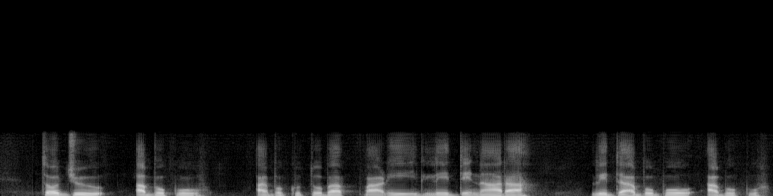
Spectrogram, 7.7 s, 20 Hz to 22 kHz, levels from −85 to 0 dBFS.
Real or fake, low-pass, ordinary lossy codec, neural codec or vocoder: fake; 7.2 kHz; none; codec, 16 kHz, 0.7 kbps, FocalCodec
